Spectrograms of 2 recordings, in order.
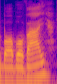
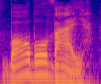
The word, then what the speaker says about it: بابویه: باب ویه که خب خیلی به غلط اسمش رو تلفظ میکنن بابویه یا بابویه ولی درستش هست باب و وی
